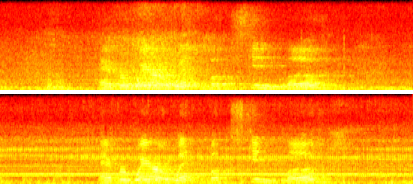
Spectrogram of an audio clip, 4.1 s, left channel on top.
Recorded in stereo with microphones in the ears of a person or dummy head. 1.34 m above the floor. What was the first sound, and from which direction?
A woman speaking, 25° right (ahead or behind).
